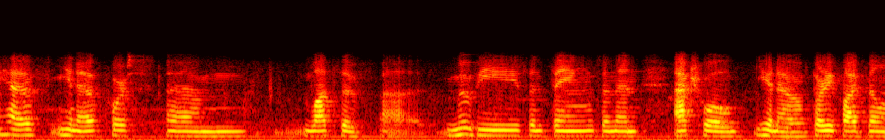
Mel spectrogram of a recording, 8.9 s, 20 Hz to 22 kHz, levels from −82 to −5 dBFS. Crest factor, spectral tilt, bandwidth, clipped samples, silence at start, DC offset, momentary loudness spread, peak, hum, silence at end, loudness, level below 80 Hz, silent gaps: 22 dB; -4.5 dB/octave; 4.9 kHz; under 0.1%; 0 s; 0.6%; 11 LU; -6 dBFS; none; 0 s; -28 LUFS; -54 dBFS; none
